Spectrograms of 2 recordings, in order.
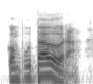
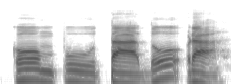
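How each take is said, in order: First: Said in the usual way. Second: "Computadora" slowly as com - pu - ta - do - ra; syllable by syllable. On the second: Shown as a demonstration. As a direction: break "Computadora" into five slow beats, com, pu, ta, do, ra. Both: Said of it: "Tiene cinco sílabas también".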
